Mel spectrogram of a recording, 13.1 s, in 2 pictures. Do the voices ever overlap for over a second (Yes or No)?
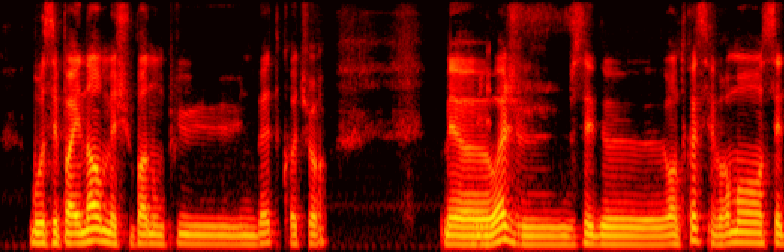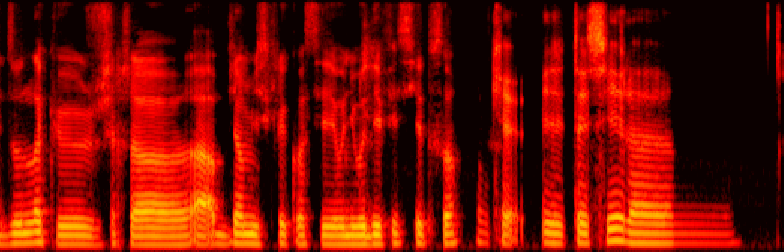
No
